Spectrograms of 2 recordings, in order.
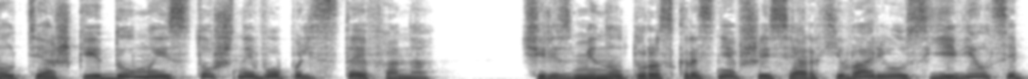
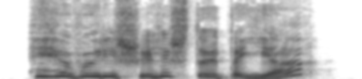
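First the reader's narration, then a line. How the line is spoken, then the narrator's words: Laughing. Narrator (Russian): Расхохоталась девушка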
